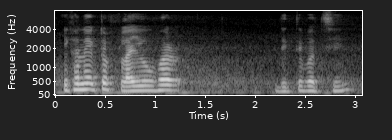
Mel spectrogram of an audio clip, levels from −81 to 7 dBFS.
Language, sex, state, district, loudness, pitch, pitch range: Bengali, male, West Bengal, Cooch Behar, -17 LUFS, 175 Hz, 160-200 Hz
